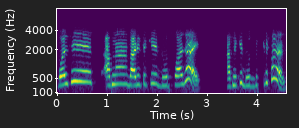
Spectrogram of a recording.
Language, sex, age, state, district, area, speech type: Bengali, female, 45-60, West Bengal, Birbhum, urban, conversation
